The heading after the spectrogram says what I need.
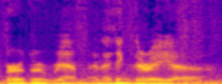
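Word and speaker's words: Burgerim: your name so it's they say it's burger rim like you know toilet rim burger rim anyways I just visited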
